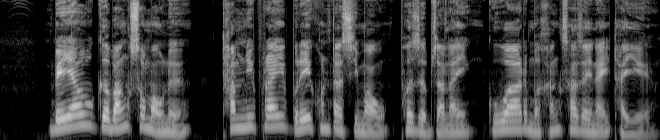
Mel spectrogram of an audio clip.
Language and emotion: Bodo, neutral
